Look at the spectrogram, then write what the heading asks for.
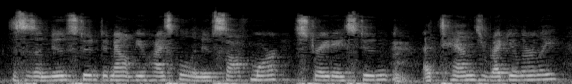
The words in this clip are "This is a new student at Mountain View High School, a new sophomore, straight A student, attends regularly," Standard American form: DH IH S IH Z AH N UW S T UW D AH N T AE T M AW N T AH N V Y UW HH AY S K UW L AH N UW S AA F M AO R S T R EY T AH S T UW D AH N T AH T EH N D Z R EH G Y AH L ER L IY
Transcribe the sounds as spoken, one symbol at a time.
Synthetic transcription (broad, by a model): DH IH S IH Z AH N UW S T UW D N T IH M AW N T V Y UW HH AY S K UW L AH N UW S AA F M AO R S T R EY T AH S T UW D N T AH T EH N D Z R EH G Y L ER L IY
